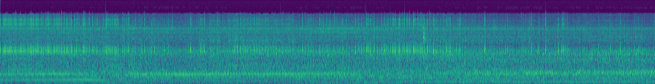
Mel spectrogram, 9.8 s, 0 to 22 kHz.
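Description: Mazda Roadster (NA8C) 1.8-litre four-cylinder engine running hard at lap pace, heard from inside the cabin with road and wind noise. Its pitch changes about two seconds in and again around six seconds in.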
